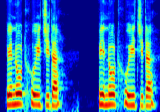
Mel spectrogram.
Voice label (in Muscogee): "penothuecetv", Muscogee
